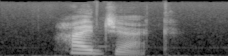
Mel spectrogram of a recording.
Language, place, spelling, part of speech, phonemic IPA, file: English, California, hijack, verb / noun, /ˈhaɪ.d͡ʒæk/, En-us-hijack.ogg
- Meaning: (verb) To forcibly seize control of some vehicle in order to rob it or to reach a destination (especially an airplane, truck or a boat)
